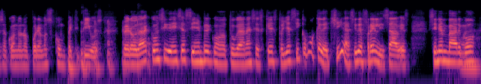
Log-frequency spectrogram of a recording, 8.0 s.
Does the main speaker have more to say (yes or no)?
yes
